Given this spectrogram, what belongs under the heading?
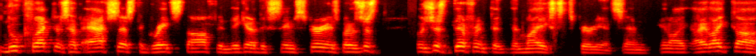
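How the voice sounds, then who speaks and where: A plain, everyday voice, a man's fairly high pitch with ordinary pitch variation, at a fairly quick pace with hardly any pauses. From US Midwest, northern Wisconsin. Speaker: sports memorabilia collector. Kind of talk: interview.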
